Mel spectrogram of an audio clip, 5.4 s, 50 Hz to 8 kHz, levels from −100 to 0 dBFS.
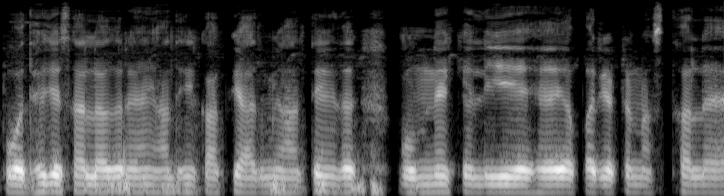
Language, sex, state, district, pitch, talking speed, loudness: Hindi, male, Uttar Pradesh, Muzaffarnagar, 115 Hz, 200 wpm, -18 LUFS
